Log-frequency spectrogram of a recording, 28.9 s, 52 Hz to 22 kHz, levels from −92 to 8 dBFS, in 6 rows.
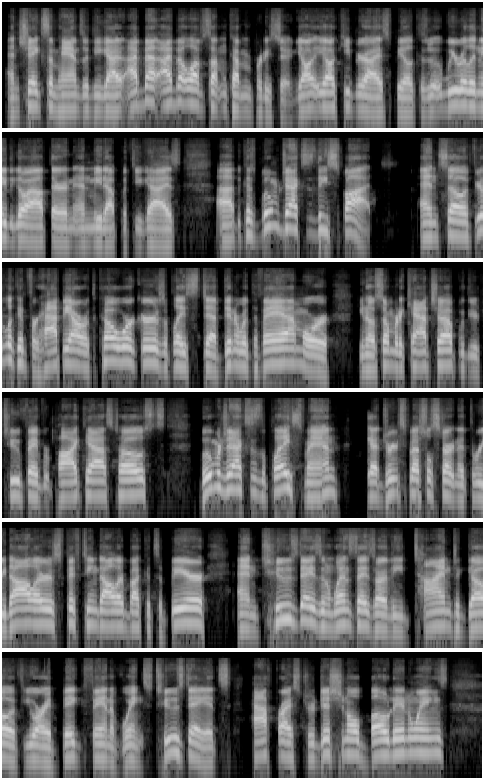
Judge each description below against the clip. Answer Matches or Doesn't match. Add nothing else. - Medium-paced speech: Doesn't match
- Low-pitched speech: Doesn't match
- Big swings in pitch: Doesn't match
